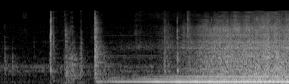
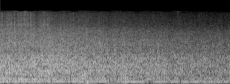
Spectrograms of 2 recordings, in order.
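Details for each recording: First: Toastmaster box fan, only light dust in the motor, switching on: strong low hum and rushing air that fades after a few seconds; odd startup noise, cause not identified. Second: Toastmaster box fan, cleaned, a little dust in the motor, running on high: steady even rush of air over a low motor hum, some noise from the case — normal fan on high.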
